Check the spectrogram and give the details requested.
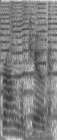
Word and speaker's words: Grand Mercure: It's a French group, so it should be Grand Mercure Please check their correct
